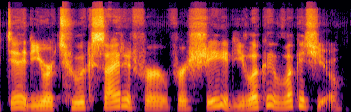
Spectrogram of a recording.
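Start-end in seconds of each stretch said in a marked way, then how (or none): none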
